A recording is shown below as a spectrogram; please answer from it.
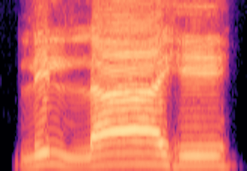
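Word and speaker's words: لله: আল্লাহ শব্দের লাম এর ডাইনে জের হইলে আল্লাহ শব্দের লামকে চিকন করিয়া পড়িতে হয়, যেমন লিল্লাহি। লিল্লাহি।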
